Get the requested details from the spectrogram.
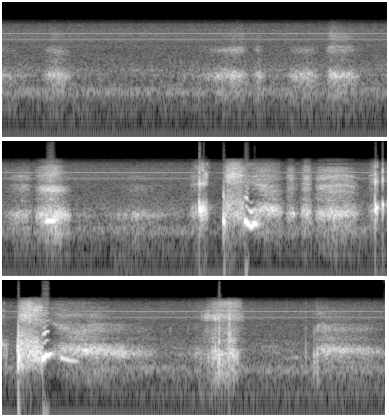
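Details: Person sneezing often lately, cause unknown: several explosive sneezes with sharp bursts of air and breathy wind-ups between them; repeated sneezing.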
